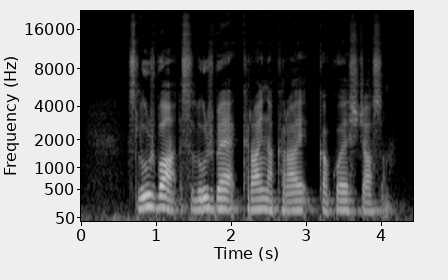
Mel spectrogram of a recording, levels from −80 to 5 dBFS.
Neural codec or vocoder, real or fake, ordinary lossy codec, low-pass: vocoder, 44.1 kHz, 128 mel bands every 256 samples, BigVGAN v2; fake; none; none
